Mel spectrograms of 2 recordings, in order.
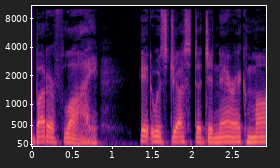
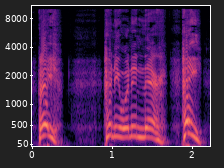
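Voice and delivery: shouting; 13 semitones higher than usual. A narrator's reading. Trapped man calling through locked door, high shouting. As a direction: pound the door and yell for anyone. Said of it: "he shouted".

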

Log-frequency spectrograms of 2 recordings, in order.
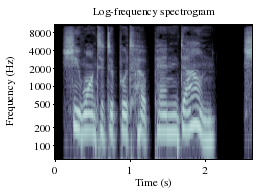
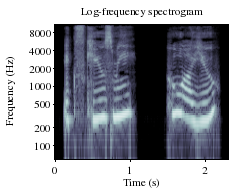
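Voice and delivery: put-on girl's voice; 9 semitones higher, 3 dB louder than usual. A narrator's reading. Girl questions stranger.

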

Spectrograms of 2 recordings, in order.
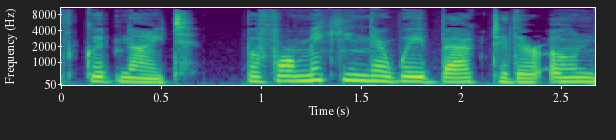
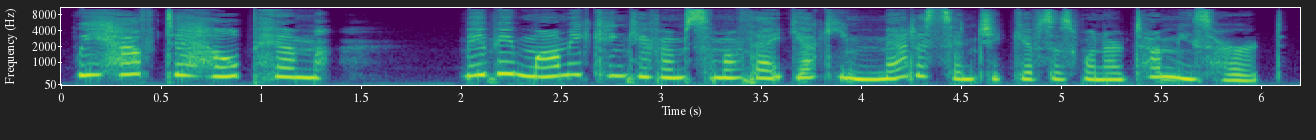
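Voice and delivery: put-on high, pleading little-girl voice; little girl crying; 12 semitones higher than usual. A narrator's reading. Tearful girl begging to help her fish, high childish cry. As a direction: plead as an upset small child. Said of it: "the little girl cried".

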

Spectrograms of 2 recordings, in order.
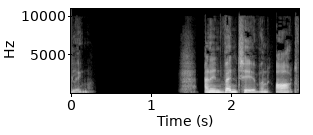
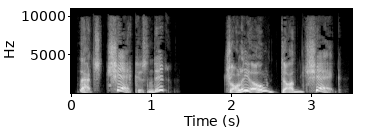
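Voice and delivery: captain's voice; 13 semitones higher, slower than usual. Acted. Captain recognises Dud.

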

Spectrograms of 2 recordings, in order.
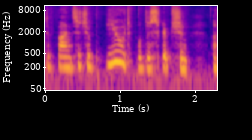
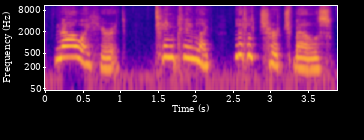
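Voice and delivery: higher, mildly gushing courtier; eager young courtier; 6 semitones higher, slower than usual. A narrator's reading. Young courtier mistaking the cow for the bird, mock delight. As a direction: gush over a cow's lowing.

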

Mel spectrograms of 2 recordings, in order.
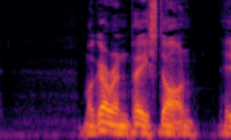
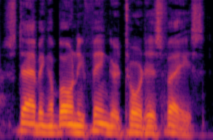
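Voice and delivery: ordinary delivery

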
